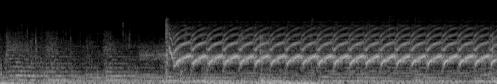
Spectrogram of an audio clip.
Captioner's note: alarm sirens wailing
